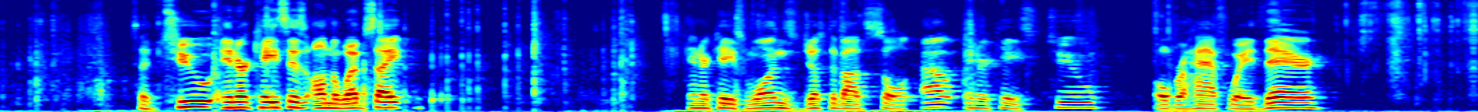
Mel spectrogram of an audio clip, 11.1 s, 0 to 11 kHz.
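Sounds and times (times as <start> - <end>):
rustling of card packs: 0.0 - 11.0.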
